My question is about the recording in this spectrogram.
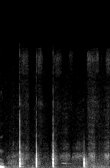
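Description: Chalk writing on a blackboard: four short, sharp taps as chalk strokes land on the board, with faint scratching between them.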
